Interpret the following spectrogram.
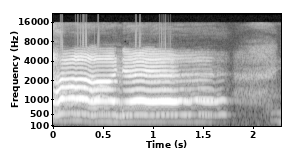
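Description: A young girl singing a hymn to Mary unaccompanied, holding one long note that dips in pitch at the start, then stays level and stops near the end.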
